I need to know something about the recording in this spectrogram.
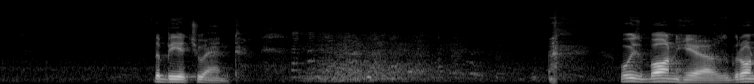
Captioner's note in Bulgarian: смях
